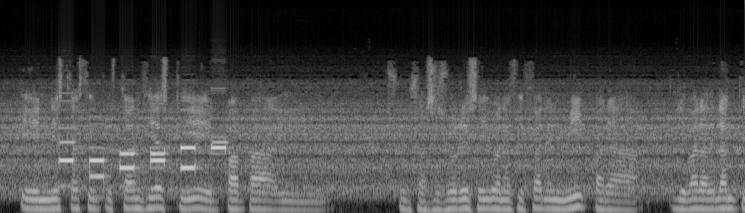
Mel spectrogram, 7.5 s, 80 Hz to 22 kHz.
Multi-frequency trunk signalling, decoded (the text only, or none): KP 2568 ST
